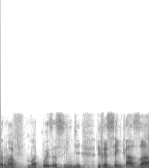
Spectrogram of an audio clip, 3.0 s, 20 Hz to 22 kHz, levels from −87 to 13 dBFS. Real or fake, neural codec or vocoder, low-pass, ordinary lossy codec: real; none; 7.2 kHz; none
